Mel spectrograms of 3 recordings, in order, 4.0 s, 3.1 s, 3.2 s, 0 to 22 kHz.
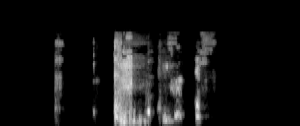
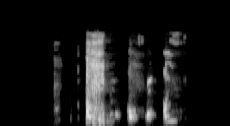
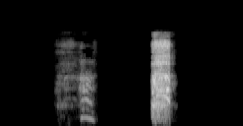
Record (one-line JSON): {"cough_length": "4.0 s", "cough_amplitude": 30466, "cough_signal_mean_std_ratio": 0.28, "three_cough_length": "3.1 s", "three_cough_amplitude": 30026, "three_cough_signal_mean_std_ratio": 0.3, "exhalation_length": "3.2 s", "exhalation_amplitude": 25704, "exhalation_signal_mean_std_ratio": 0.24, "survey_phase": "alpha (2021-03-01 to 2021-08-12)", "age": "18-44", "gender": "Female", "wearing_mask": "No", "symptom_cough_any": true, "symptom_new_continuous_cough": true, "symptom_shortness_of_breath": true, "symptom_diarrhoea": true, "symptom_fatigue": true, "symptom_fever_high_temperature": true, "symptom_headache": true, "symptom_change_to_sense_of_smell_or_taste": true, "symptom_loss_of_taste": true, "symptom_onset": "3 days", "smoker_status": "Ex-smoker", "respiratory_condition_asthma": false, "respiratory_condition_other": false, "recruitment_source": "Test and Trace", "submission_delay": "2 days", "covid_test_result": "Positive", "covid_test_method": "RT-qPCR"}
